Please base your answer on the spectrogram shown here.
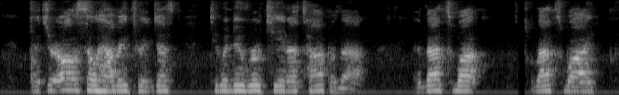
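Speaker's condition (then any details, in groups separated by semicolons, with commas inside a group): Cerebral palsy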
